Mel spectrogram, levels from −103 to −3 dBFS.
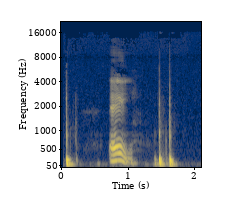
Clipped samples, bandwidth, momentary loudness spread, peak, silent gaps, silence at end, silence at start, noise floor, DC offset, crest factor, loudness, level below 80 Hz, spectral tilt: under 0.1%; 4.9 kHz; 11 LU; -2 dBFS; none; 0.4 s; 0.05 s; -53 dBFS; under 0.1%; 20 dB; -21 LUFS; -42 dBFS; -10 dB/octave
